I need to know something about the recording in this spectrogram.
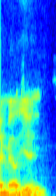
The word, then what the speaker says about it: Méliès: Is that how you pronounce it? Yeah, Méliès.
